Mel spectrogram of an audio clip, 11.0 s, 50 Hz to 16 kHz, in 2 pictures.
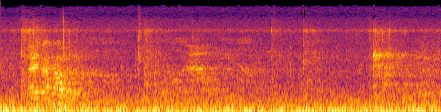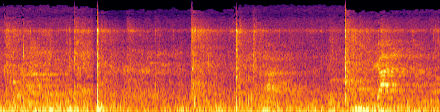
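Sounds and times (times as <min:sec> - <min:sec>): low rumble of gym hall: 0:00.0 - 0:11.0.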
